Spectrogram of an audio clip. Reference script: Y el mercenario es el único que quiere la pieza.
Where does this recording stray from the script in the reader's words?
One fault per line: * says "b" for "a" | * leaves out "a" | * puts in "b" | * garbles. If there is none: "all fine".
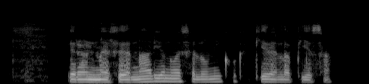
* says "Pero" for "Y"
* puts in "no"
